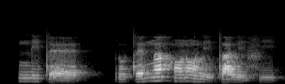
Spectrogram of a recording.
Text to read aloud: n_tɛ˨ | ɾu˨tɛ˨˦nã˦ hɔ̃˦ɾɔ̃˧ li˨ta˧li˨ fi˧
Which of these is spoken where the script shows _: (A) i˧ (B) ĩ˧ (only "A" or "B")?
A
